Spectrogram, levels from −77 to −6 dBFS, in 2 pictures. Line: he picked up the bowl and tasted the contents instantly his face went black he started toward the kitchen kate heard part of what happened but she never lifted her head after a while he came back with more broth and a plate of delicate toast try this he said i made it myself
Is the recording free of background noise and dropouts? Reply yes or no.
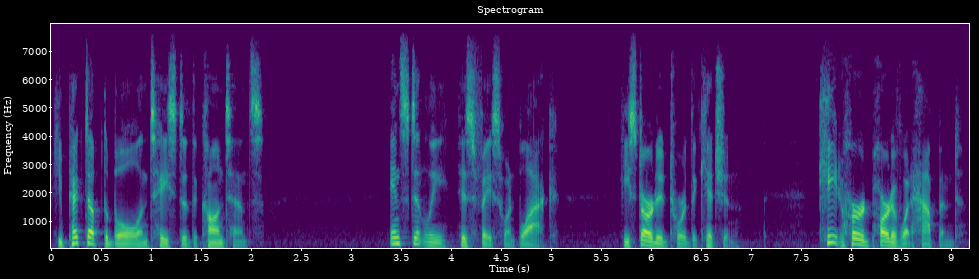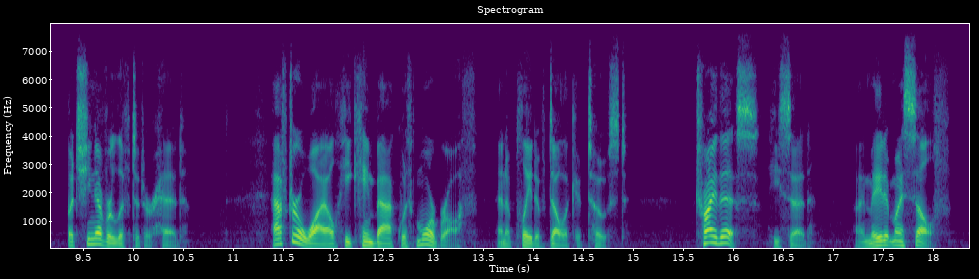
yes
